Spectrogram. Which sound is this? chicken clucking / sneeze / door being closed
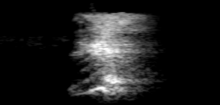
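sneeze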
